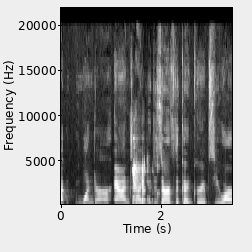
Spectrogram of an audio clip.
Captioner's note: chuckles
